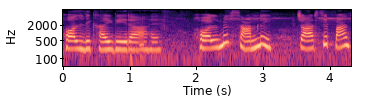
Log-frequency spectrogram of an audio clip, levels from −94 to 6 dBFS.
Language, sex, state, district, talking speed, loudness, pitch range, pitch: Hindi, female, Madhya Pradesh, Umaria, 150 wpm, -13 LUFS, 235-300 Hz, 255 Hz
